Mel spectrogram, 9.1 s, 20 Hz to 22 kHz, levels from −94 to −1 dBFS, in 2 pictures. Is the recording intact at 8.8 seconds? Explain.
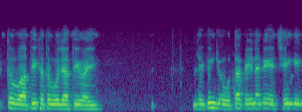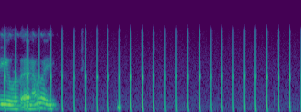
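No. A train of clicks runs from 4.59 s to the end, about 5.9 regular pulses per second peaking well above the speech, likely interference.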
